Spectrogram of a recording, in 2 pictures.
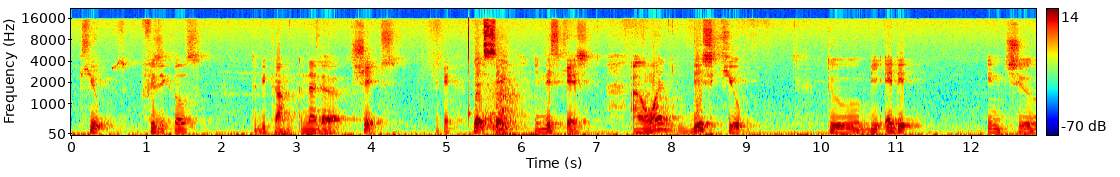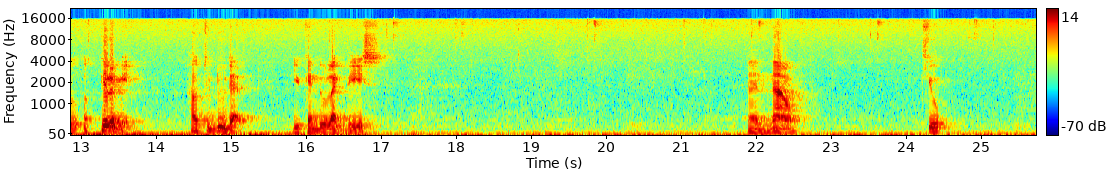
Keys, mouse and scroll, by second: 9.4 scroll up 2, 10.9 middle click, 10.9-11.5 scroll up 1, 15.3 Tab, 16.0 middle click, 17.1 click, 18.0 click, 18.9 s, 20.9 g, 22.7 middle click, 23.6 click, 24.0 s, 25.2 middle click.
